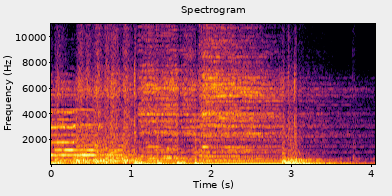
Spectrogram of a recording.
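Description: A live rock band finishing a song: after a held note, the drum kit plays a run of kick and snare hits over sustained bass and guitar notes, ending in a last loud hit about three seconds in that rings and dies away.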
